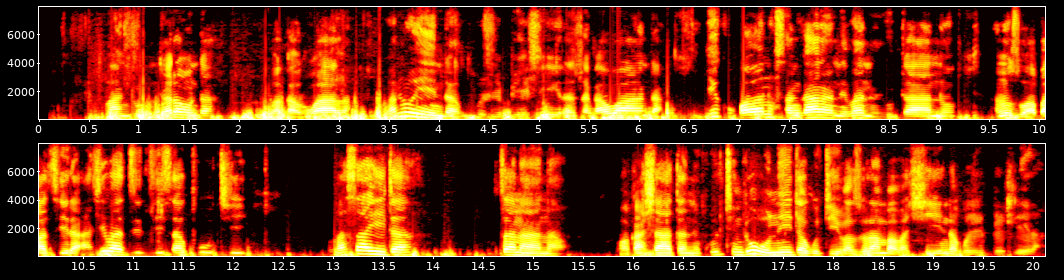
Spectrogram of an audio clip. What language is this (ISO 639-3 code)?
ndc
